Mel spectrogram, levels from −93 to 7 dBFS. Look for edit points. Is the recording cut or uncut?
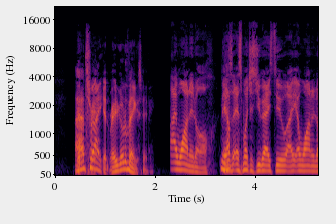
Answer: uncut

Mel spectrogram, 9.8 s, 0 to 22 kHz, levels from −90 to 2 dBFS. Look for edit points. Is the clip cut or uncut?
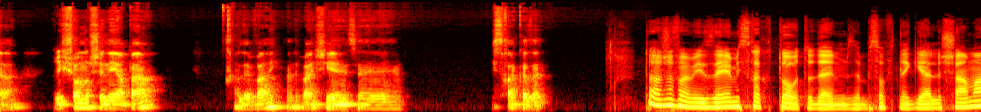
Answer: uncut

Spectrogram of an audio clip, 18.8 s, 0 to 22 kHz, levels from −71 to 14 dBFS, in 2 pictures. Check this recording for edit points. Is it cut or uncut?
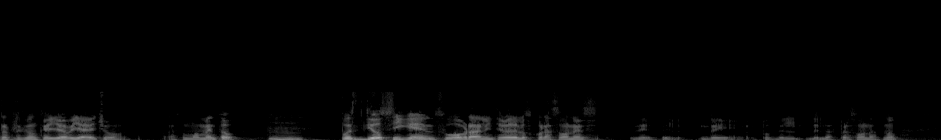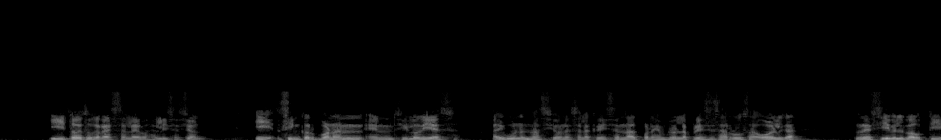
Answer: cut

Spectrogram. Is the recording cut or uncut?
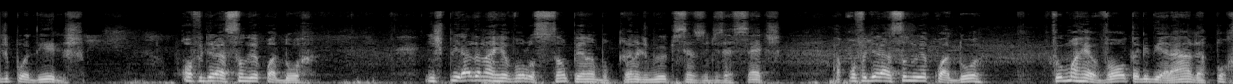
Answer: cut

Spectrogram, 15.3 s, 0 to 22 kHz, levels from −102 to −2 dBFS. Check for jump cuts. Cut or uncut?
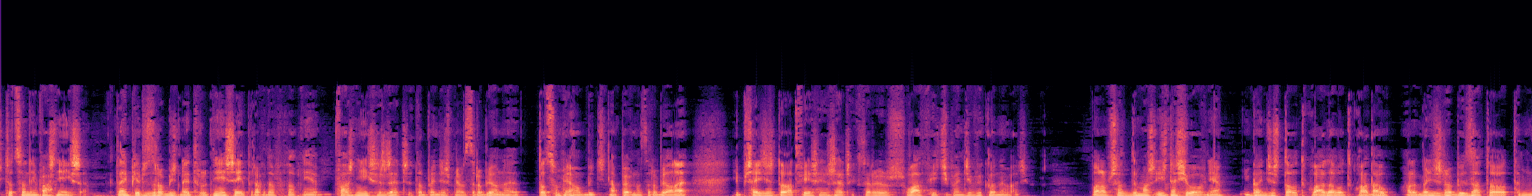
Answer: uncut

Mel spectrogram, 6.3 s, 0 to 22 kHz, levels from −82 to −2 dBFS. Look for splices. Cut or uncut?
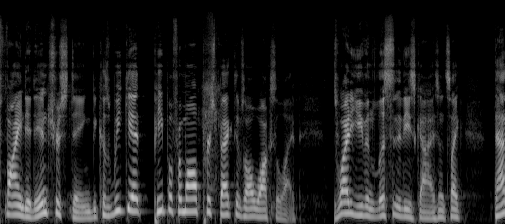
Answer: cut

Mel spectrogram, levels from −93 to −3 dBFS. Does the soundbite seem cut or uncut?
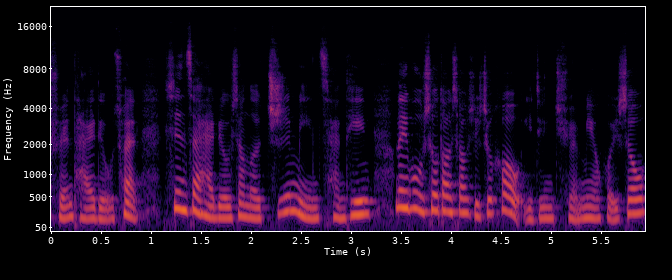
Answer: cut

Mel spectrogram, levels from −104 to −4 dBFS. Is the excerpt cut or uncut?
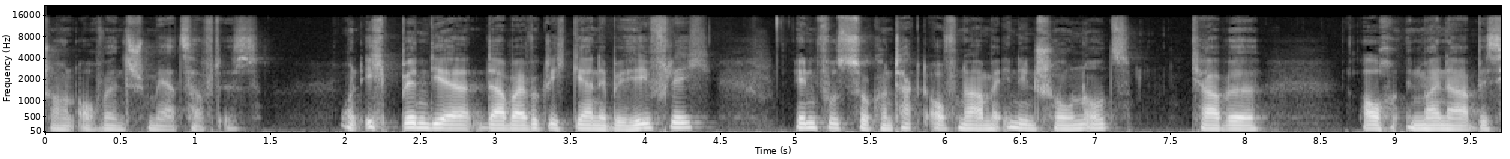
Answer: uncut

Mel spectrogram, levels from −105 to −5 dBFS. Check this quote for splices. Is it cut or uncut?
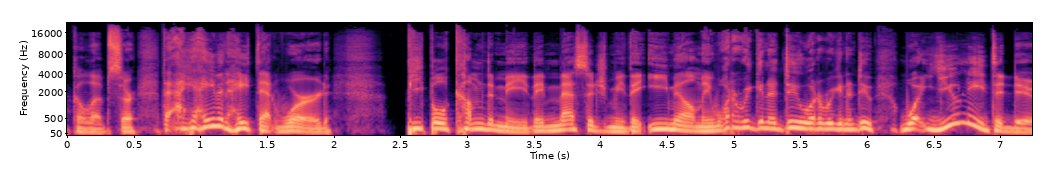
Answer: cut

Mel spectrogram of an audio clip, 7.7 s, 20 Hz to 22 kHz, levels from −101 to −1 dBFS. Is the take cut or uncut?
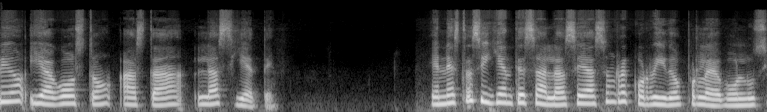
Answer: cut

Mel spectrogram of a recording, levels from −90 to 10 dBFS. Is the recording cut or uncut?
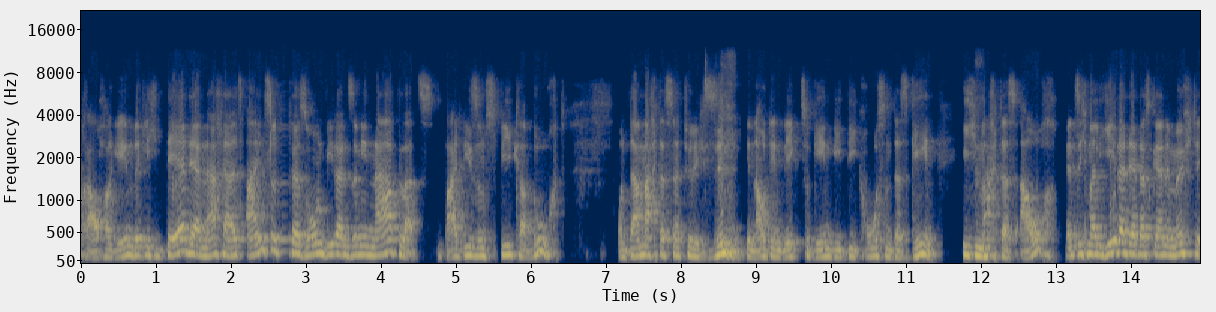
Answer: cut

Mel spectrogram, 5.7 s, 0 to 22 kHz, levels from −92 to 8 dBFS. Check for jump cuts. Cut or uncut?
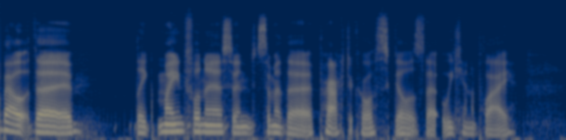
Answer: uncut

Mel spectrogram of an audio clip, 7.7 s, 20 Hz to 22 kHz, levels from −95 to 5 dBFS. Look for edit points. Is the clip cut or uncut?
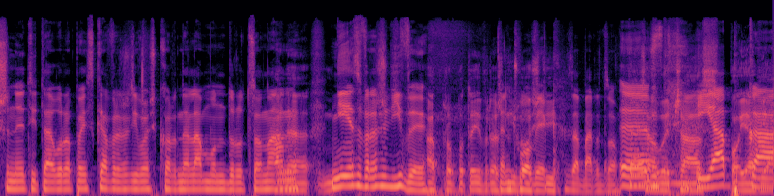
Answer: cut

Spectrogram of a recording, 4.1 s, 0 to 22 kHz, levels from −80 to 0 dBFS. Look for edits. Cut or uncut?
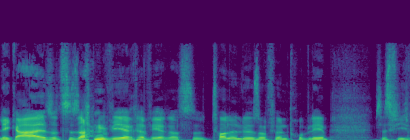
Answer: uncut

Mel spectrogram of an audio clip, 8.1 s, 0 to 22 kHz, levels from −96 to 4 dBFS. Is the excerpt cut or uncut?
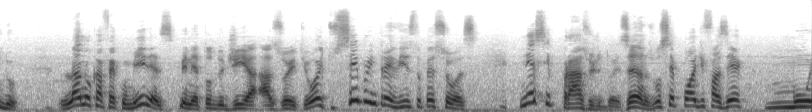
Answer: cut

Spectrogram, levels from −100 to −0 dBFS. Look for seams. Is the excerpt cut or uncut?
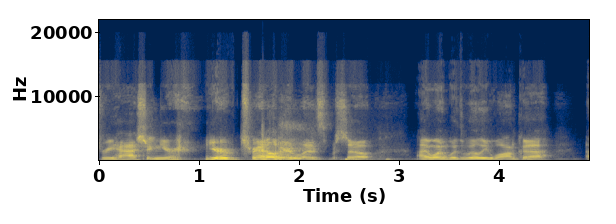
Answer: cut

